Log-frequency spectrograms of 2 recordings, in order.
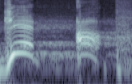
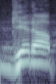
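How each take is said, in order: First: It is said forcefully, with exasperation. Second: It is said flatly, like plain reading.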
